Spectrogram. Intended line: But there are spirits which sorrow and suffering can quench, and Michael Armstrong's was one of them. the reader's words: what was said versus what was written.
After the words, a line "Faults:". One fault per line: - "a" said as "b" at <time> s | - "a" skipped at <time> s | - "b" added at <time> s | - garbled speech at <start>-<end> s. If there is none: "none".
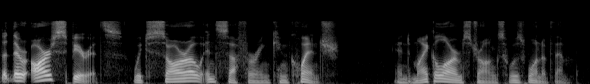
But there are spirits which sorrow and suffering can quench, and Michael Armstrong's was one of them.
Faults:
none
